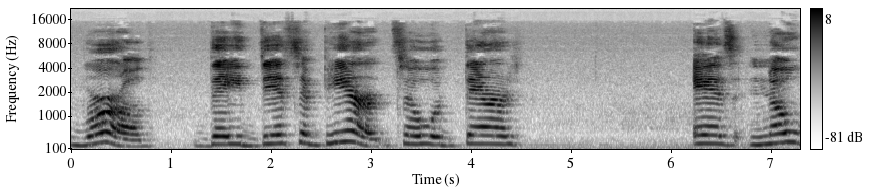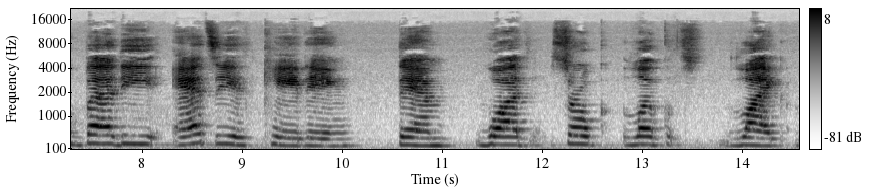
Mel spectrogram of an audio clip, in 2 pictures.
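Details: Adult woman with aphasia, which also affects her reading and writing, after a hemorrhagic stroke in May 2020 that required brain surgery and left right-sided hemiparesis; aphasia.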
